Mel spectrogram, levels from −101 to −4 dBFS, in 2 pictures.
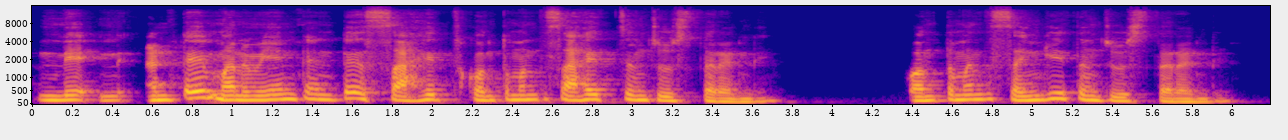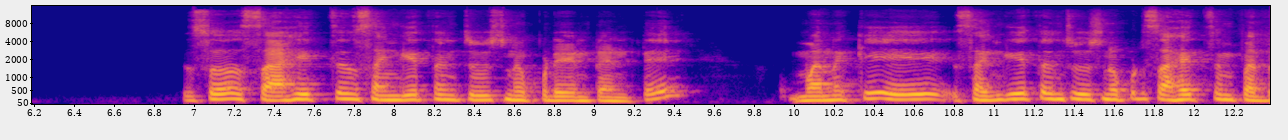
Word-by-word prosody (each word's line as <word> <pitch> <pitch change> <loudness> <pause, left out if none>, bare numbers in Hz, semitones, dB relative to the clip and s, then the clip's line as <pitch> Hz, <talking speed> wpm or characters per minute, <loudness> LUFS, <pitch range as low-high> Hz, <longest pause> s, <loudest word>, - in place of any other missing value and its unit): నే 170 - +2 0.2
నే 150 - -7 0.2
అంటే, 165 +8 +4 0.2
మనమేంటంటే, 180 +4 +2 0.2
సహిత్ 175 +4 +1
కొంతమంది 170 +3 0
సాహిత్యం 180 +2 +2
చూస్తారండి. 115 -7 -2 0.7
కొంతమంది 175 +6 +1
సంగీతం 175 +3 +2
చూస్తారండి. 110 -5 -3 1.1
సో, - - +2 0.2
సాహిత్యం, 190 +5 +2
సంగీతం 175 +2 0
చూసినప్పుడేంటంటే, 150 - -1 0.7
మనకీ 165 +8 +1 0.5
సంగీతం 195 +5 +1
చూసినప్పుడు 190 +1 0
సాహిత్యం 180 +2 +2
పెద్ద 145 -2 +1
170 Hz, 95 wpm, -22 LUFS, 150-185 Hz, 1.1 s, అంటే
